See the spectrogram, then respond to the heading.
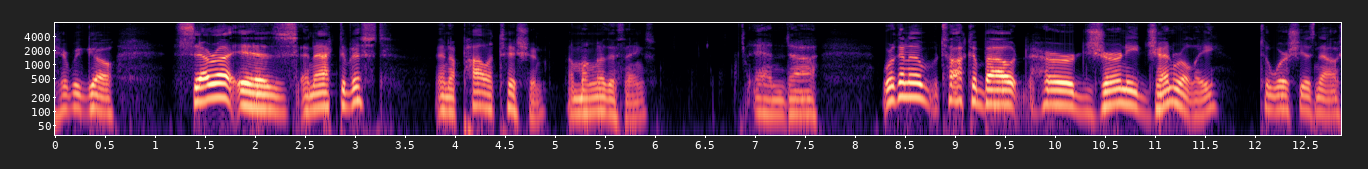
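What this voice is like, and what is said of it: Congested voice from a cold. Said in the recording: “I have a bit of a cold, so it's a little different, maybe sounding my voice”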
